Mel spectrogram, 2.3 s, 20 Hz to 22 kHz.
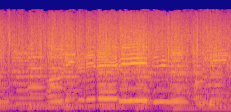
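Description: Male voice yodeling, leaping between short held notes, over a strummed guitar accompaniment, on a 1928 Victor Orthophonic 78 rpm shellac record.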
